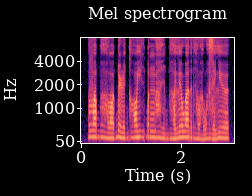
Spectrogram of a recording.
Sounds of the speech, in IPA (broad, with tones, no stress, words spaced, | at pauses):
vɐ˦bʱə̤˦˨lˠø˨ ɓɪ˦˨ɭi˨ ɡʱɔ˦ji̤˦ɓɐ˦ ŋ͡ma̤˦ɦi˨ bʱɐ˨lʲɔ˦ wɐ˦ri̤˨ lˠi̤˨wə̤˦zɪ˨ lʲø˨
